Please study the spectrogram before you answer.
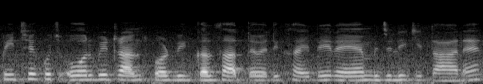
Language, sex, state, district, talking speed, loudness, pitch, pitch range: Hindi, female, Haryana, Rohtak, 200 wpm, -18 LUFS, 200 Hz, 195-215 Hz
